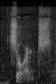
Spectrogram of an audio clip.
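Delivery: soft whispered name; whispering. Retold or imitated. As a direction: whisper his name gently. Gently calling crying child.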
